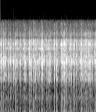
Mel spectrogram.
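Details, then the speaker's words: Water flowing through a glass venturi gives a steady crackling hiss, like fine gravel in water, as vapour cavitation bubbles formed at the low-pressure throat collapse in the higher-pressure diffuser. "The noise is generated by the collapse of these bubbles as they move into the higher pressure in the diffuser."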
